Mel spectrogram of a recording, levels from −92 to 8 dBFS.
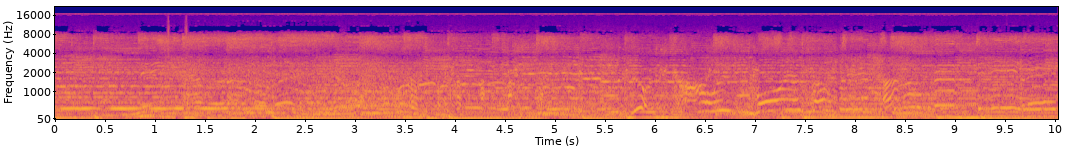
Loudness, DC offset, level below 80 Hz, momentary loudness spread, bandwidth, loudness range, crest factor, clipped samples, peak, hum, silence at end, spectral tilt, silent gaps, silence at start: -13 LUFS; 0.4%; -24 dBFS; 1 LU; 17.5 kHz; 1 LU; 14 dB; under 0.1%; 0 dBFS; none; 0 s; -4 dB/octave; none; 0 s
